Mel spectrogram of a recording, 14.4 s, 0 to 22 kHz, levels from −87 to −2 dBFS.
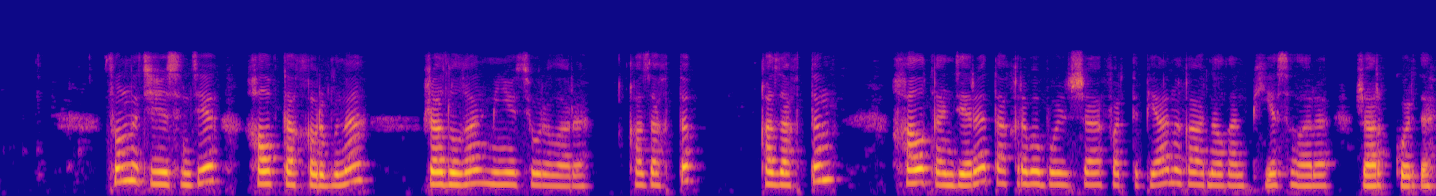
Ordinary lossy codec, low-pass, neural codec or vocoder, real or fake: none; none; none; real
